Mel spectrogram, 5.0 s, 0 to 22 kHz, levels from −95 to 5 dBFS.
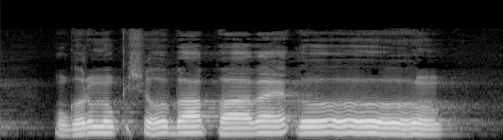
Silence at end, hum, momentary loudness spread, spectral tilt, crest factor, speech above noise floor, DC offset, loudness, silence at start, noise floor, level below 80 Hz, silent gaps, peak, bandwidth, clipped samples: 0.55 s; none; 9 LU; -9 dB/octave; 14 dB; 37 dB; under 0.1%; -15 LUFS; 0.55 s; -51 dBFS; -66 dBFS; none; 0 dBFS; 9.8 kHz; under 0.1%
